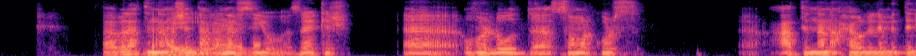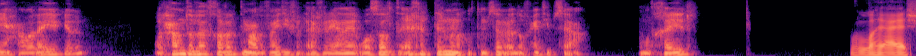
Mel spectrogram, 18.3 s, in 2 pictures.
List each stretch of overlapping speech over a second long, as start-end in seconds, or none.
1.4-2.8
